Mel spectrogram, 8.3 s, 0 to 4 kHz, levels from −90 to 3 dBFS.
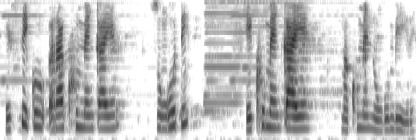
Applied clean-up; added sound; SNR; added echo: classical method WPE with log-MMSE.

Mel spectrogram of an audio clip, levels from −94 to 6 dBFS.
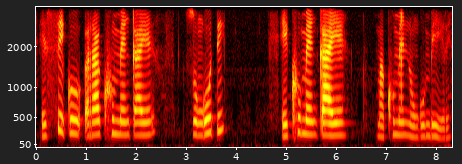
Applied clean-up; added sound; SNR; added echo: none; none; none; none.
